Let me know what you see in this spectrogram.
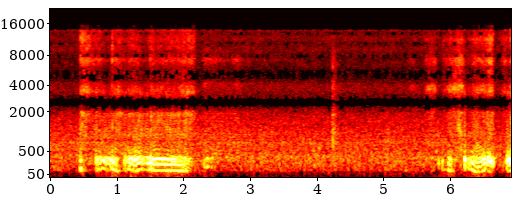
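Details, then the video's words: Helmer, a pet dog, snoring while deeply asleep indoors in a home office one morning; low raspy snore bursts around two seconds long, a quiet gap, then more rattling snores near the end. "Helmer Snoring II"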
